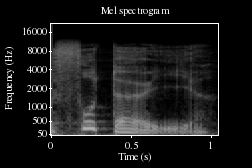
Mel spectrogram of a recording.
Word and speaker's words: fauteuil: Le fauteuil. So remember, it's a bit tricky, this word. Fauteuil. Teuil. Fauteuil. Le fauteuil.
